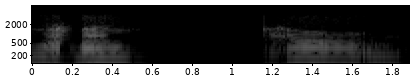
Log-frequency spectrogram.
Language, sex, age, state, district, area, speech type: Odia, female, 60+, Odisha, Gajapati, rural, conversation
